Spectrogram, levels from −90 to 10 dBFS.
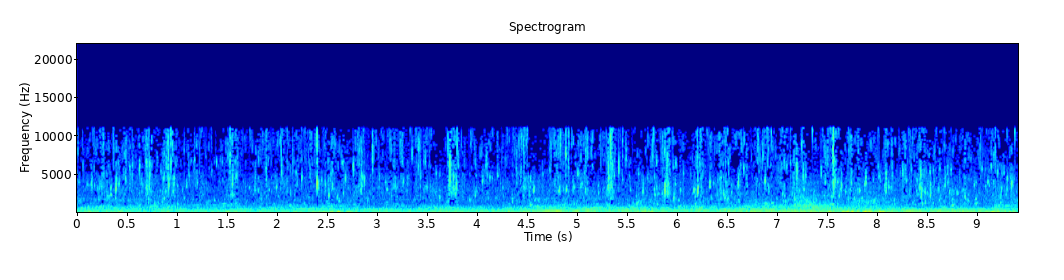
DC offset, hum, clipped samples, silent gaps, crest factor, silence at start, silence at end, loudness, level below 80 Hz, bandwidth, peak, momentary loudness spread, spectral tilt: under 0.1%; none; under 0.1%; none; 20 dB; 0 s; 0 s; -42 LUFS; -46 dBFS; 11.5 kHz; -18 dBFS; 5 LU; -3.5 dB/octave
